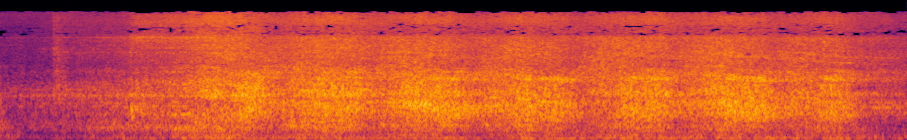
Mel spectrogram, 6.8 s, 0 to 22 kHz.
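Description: Regio 2N double-deck electric train passing close by at speed: a loud rushing noise of wheels on rail and moving air. It builds about a second in, swells several times as the cars go by, and eases near the end.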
